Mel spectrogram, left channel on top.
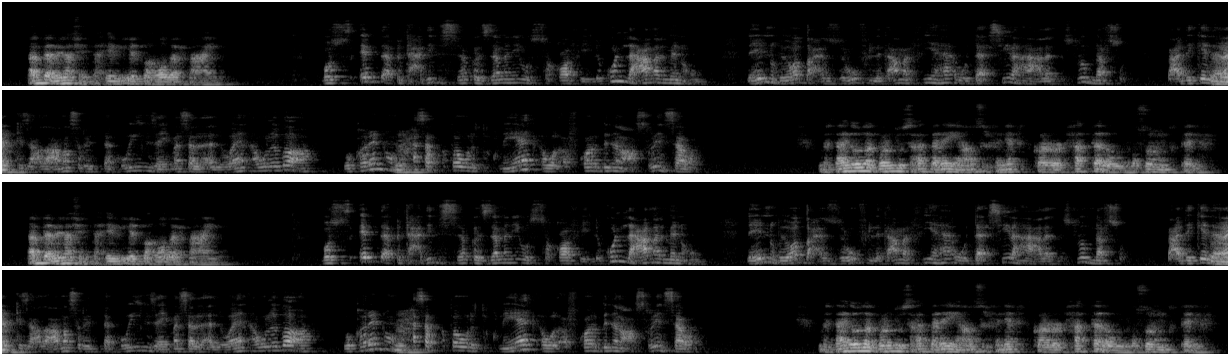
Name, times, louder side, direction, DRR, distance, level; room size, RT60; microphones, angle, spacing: voice 1, 0.3-2.2 12.1-12.3 16.2-16.3 20.4-24.3, equal, 45° right, -8 dB, 1.3 m, -29 dB
voice 2, 3.2-11.2 11.7-15.3 15.7-19.2, right 1 dB, 70° right, 2 dB, 1.1 m, -37 dB
5.3 x 2.5 x 2.3 m, 0.32 s
head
